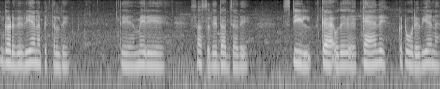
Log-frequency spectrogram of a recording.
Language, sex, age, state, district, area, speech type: Dogri, female, 60+, Jammu and Kashmir, Samba, urban, spontaneous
